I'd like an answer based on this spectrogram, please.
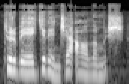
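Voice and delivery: ordinary delivery, nothing marked

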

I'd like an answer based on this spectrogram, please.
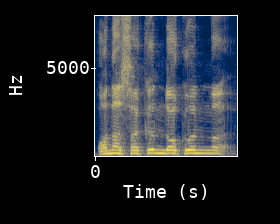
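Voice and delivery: high, urgent cry of warning. A narrator's reading. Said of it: "Jean güverteyi yumruklayarak haykırdı".

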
